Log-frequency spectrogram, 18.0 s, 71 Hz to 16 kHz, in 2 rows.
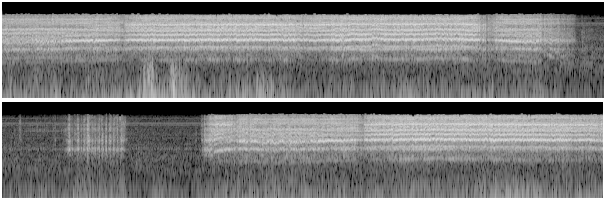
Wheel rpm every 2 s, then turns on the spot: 160, 160, 160, 160, 30, 30, 130, 160, 160.
10-12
